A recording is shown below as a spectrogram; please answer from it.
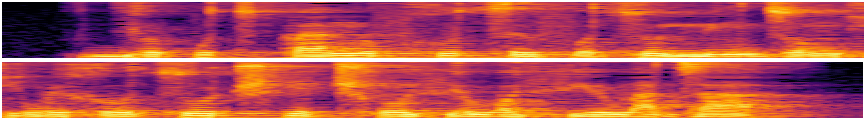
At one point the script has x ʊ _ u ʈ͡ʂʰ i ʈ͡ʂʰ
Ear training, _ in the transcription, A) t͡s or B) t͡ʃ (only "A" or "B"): A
